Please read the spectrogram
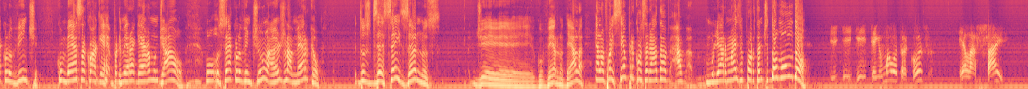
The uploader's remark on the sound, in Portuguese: (no estúdio). Por telefone.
